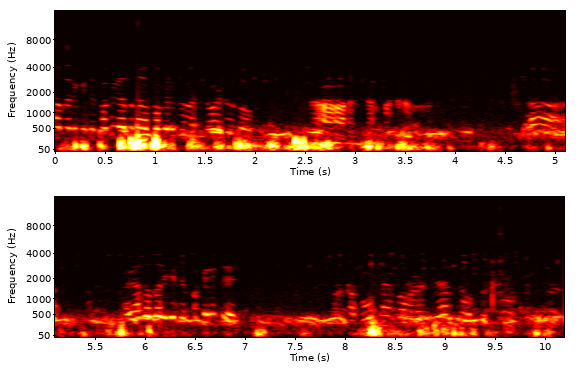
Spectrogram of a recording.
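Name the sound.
pigeons cooing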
